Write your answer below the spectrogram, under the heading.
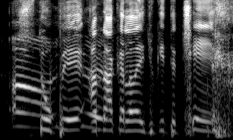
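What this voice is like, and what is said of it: Imitates another person's voice. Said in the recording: “you sound just like that. ... You do good impressions. ... Good impression.”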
